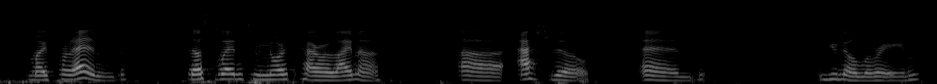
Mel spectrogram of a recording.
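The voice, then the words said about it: Put-on Israeli accent. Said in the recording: “I need to do this in an Israeli accent.”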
